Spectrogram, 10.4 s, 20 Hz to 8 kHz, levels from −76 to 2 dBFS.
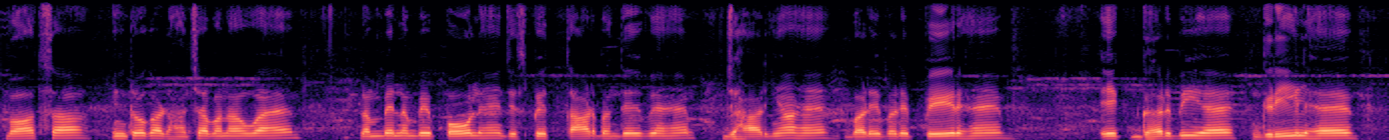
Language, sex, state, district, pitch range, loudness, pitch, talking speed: Hindi, male, Bihar, Supaul, 135-150 Hz, -16 LUFS, 145 Hz, 155 wpm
